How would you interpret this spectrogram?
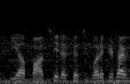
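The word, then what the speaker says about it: d'Alfonsino: Pronunciation is DL Foncino for all you people at home. I know some of y'all say it a different way. That's not how you say it. DL Foncino.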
